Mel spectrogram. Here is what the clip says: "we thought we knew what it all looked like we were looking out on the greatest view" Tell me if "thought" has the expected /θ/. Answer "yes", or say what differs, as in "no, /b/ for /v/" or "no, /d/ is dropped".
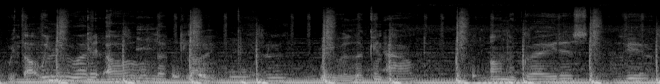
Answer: yes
